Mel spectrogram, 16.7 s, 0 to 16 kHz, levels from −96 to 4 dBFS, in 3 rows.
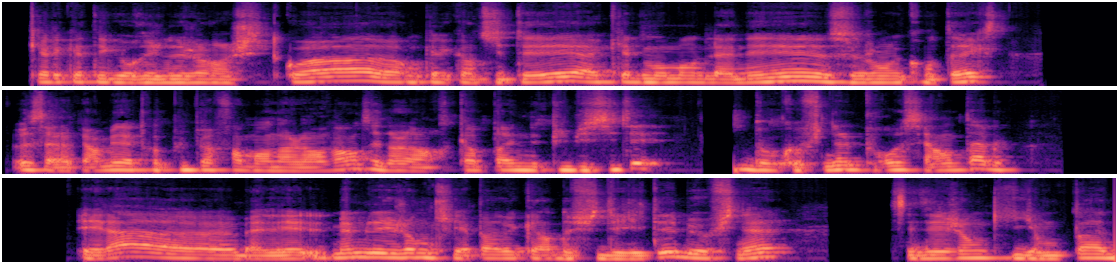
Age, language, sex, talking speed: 20-39, French, male, 225 wpm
